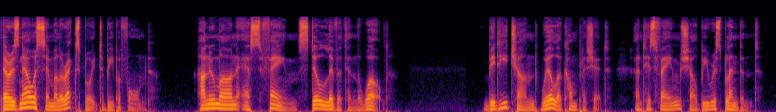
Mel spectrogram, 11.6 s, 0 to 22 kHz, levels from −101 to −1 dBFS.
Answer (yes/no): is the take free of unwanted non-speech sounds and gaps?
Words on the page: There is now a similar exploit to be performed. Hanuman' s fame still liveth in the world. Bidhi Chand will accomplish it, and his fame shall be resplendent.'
yes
